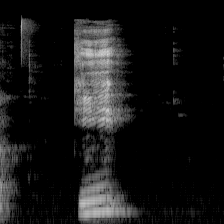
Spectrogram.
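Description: A man's voice speaking one short word, with a brief sharp click just before it.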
